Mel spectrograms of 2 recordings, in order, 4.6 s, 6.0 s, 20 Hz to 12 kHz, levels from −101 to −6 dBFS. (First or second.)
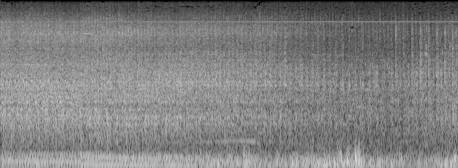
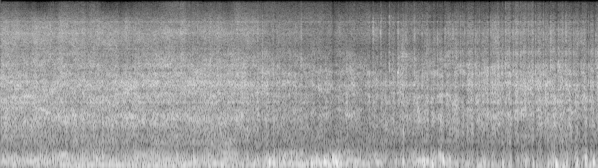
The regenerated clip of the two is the second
